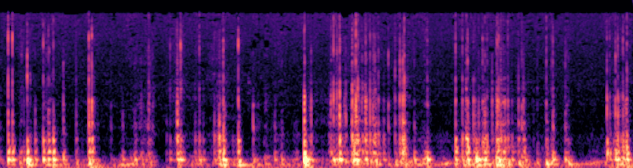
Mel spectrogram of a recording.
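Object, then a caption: Woven rattan basket. A woven rattan wicker basket is tapped and scratched with long nails, giving a steady run of dry, crackly taps and scrapes. The sound is low and woody, with quick hits that die away almost at once.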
